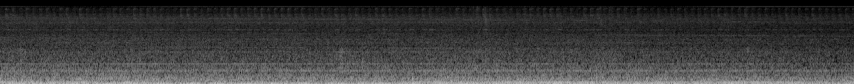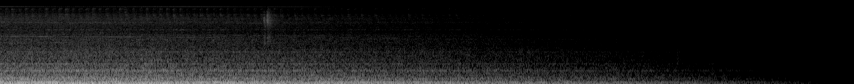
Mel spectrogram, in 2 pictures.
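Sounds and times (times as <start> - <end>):
laundrette ambience: 0.0 - 12.2.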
